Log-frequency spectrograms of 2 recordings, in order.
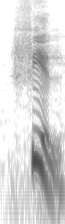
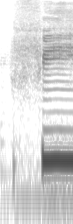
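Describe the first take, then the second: First: The vowel is short, like in fill. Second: The vowel is long and drawn into extra syllables. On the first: The speaker calls it wrong. "If you say just the letters that you see" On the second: The speaker calls it right. "You need to say"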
